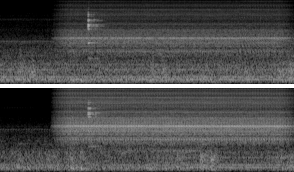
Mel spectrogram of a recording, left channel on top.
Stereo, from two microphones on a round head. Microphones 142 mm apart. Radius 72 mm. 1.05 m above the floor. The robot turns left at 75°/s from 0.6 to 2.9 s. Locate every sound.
0.9 s dishes clattering: 15° left (ahead or behind), 2.5 m; by 1.0 s 25° left (ahead or behind), 2.5 m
